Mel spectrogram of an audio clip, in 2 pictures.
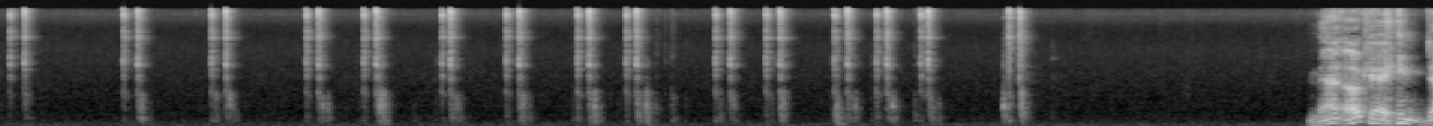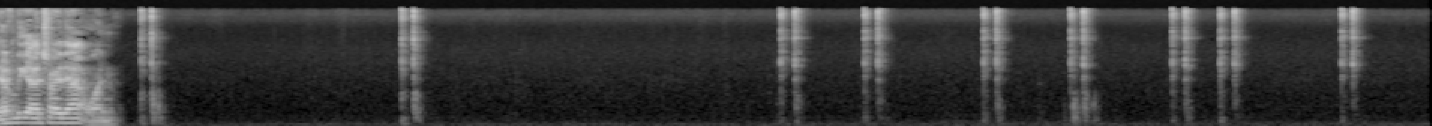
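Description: Short electronic beeps sound as a game menu is scrolled.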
